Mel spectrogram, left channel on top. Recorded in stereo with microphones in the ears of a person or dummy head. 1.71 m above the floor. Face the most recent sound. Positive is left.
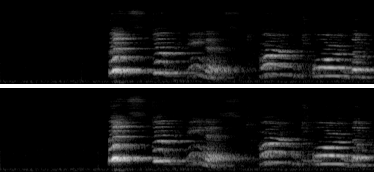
turn(degrees=10)  # may be behind; listen again after turning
